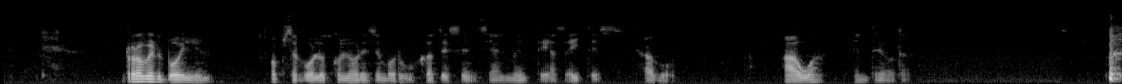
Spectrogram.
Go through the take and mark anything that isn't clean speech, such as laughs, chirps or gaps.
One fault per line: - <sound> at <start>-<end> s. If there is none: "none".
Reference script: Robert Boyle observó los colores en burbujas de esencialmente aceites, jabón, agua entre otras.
none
